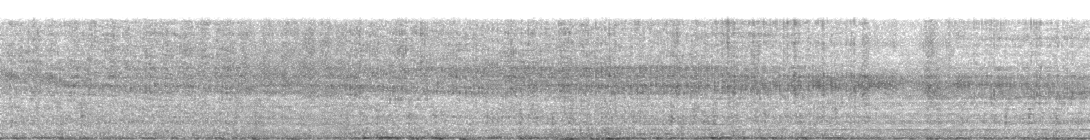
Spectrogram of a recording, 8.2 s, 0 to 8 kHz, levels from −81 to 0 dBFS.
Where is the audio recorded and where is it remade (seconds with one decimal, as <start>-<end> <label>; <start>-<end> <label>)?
0.0-1.8 recorded; 1.8-2.6 remade; 2.6-6.5 recorded; 6.5-7.2 remade; 7.2-8.2 recorded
